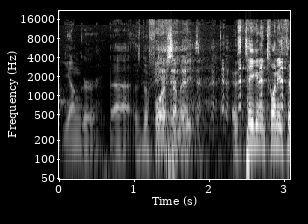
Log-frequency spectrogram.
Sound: audience laughing

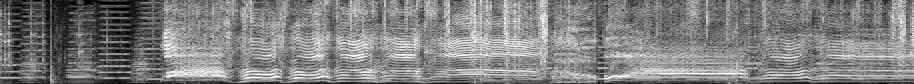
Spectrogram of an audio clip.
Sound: crying

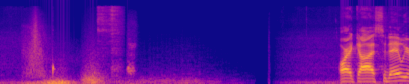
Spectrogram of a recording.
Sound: whooshing; ball pops

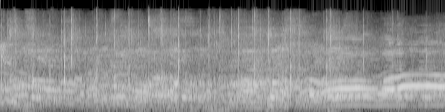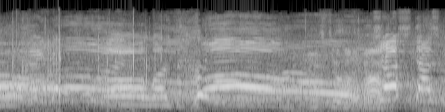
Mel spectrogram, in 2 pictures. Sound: cheering

